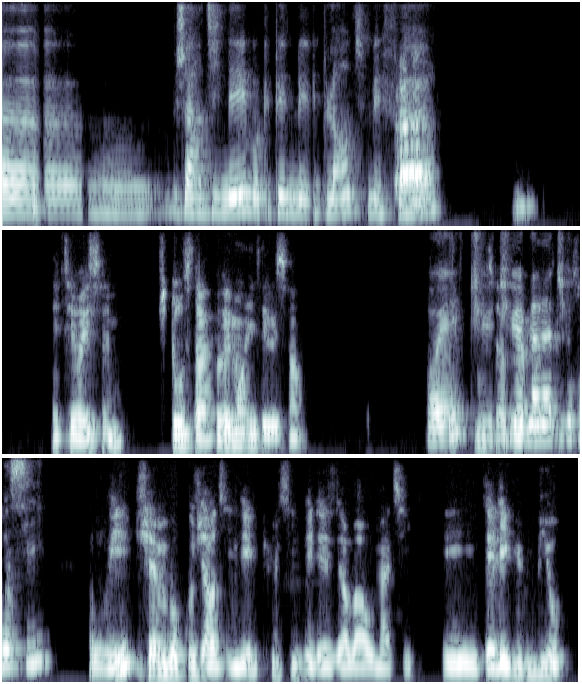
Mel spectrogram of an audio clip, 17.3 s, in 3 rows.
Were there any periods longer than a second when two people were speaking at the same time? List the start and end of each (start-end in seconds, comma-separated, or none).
10.3-11.7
